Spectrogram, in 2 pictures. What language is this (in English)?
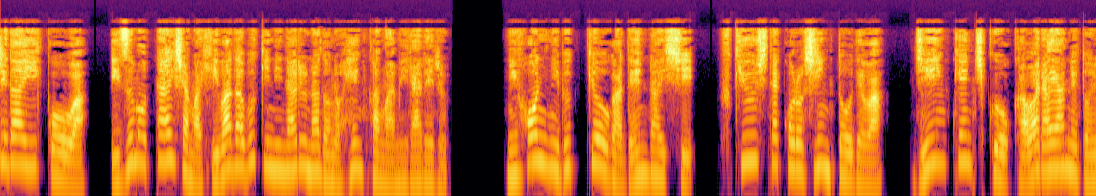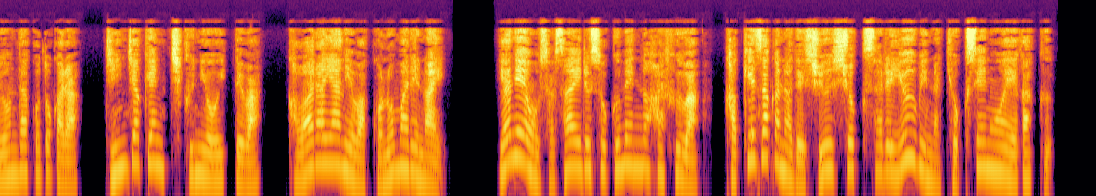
Japanese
